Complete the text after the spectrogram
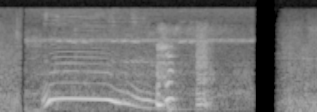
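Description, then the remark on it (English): A drawn-out, owl-like hoot slides downward in pitch, then breaks into two short, abrupt hiccuping bursts, fairly loud, over a faint steady high whine. “here is a personal favorite of mine called Endangered Owl Hiccup Farts”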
